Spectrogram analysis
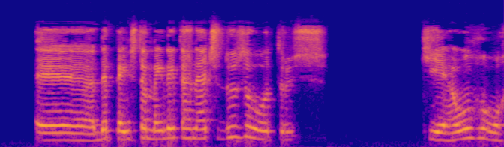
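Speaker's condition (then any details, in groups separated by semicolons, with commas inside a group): No condition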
